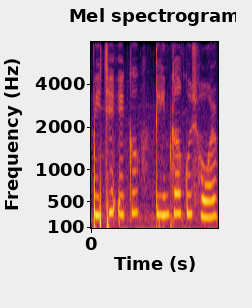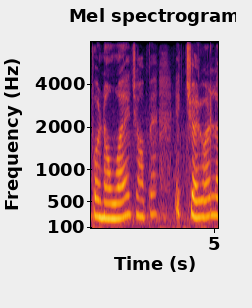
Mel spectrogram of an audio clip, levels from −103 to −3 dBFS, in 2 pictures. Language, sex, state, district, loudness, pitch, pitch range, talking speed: Hindi, female, Rajasthan, Jaipur, -21 LUFS, 290 Hz, 265-310 Hz, 175 wpm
